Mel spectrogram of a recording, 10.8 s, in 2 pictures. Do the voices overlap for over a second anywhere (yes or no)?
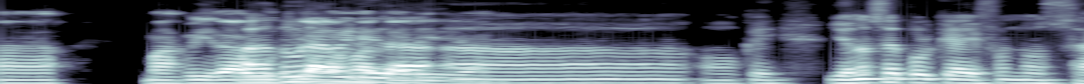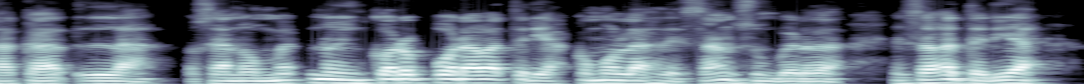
yes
